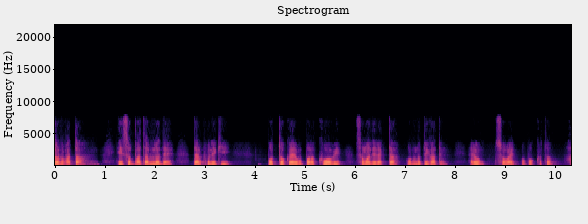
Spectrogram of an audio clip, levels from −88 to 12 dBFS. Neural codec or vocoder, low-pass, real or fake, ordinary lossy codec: codec, 16 kHz, 0.4 kbps, LongCat-Audio-Codec; none; fake; none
